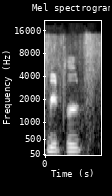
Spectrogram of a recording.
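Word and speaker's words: mutfruit: It's pronounced mute fruit.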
